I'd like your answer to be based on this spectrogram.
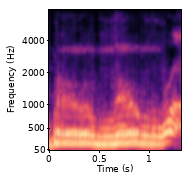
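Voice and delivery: lips burbling like underwater bubbles; mock bubble noise. Player makes bubble sound escaping breath. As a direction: blow out a bubbly brrr. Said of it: "I can't make the bubble sound".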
